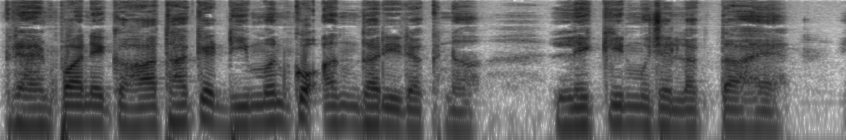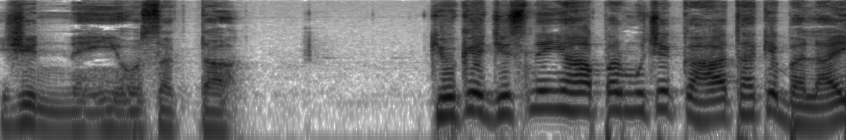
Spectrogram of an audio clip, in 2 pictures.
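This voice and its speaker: A man with a normal speaking voice talks at a medium pitch with lively intonation. The recording is very clean with a silent background, and the sound is dry and close with no echo. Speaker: voice-over narrator. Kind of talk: manhwa recap narration. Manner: casual, conversational storytelling.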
